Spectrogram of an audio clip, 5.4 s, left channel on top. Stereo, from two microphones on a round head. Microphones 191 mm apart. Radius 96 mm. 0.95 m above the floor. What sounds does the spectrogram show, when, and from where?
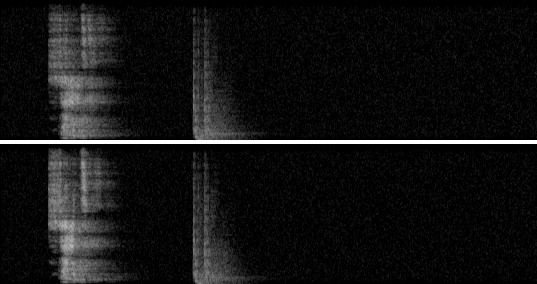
0.5 s a shout: 45° right (ahead or behind), 5.5 m
1.9 s a gunshot: 10° right (ahead or behind), 3.5 m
